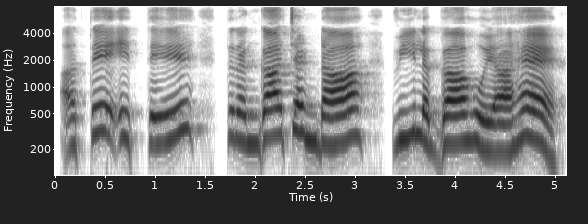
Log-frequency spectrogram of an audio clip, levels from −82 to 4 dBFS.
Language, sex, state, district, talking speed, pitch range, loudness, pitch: Punjabi, female, Chandigarh, Chandigarh, 95 wpm, 235-280 Hz, -14 LUFS, 255 Hz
